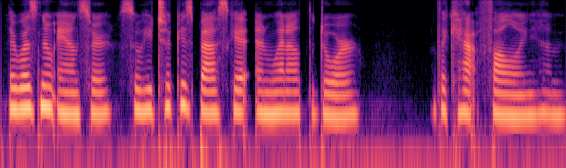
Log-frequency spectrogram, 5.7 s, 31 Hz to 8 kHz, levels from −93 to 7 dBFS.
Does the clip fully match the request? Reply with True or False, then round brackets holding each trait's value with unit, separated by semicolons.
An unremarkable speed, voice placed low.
False (190 wpm; 195 Hz)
